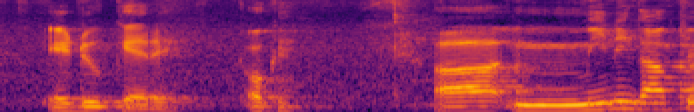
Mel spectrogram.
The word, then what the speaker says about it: educere: इसको लातीनी में एडुकेरे, इस तरह इसको क्या कहते हैं, प्रोनाउंस करते हैं। ये एक वर्ड है, इससे ये क्या हुआ है, ये डिराइव हुआ है जी, एडुकेरे।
